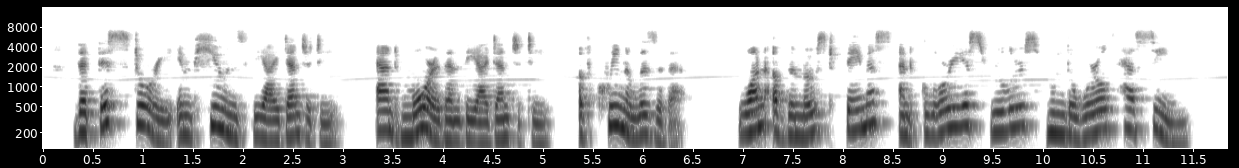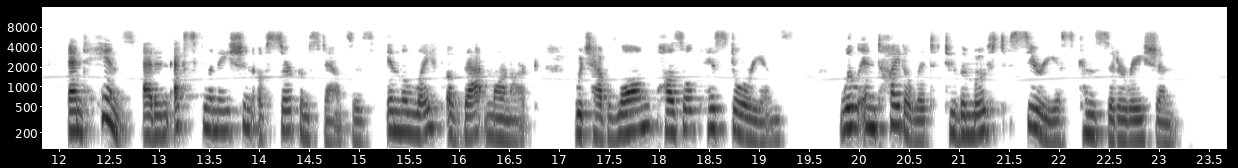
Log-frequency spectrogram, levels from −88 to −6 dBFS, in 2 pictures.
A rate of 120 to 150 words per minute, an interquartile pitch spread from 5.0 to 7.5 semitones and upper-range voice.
Yes: slow, 135 wpm; average, 5.3 semitones; high, 195 Hz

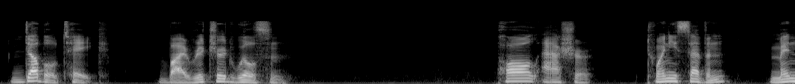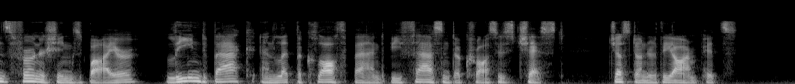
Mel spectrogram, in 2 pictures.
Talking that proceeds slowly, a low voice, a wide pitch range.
Yes: slow, 120 wpm; low, 100 Hz; wide, 6.0 semitones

